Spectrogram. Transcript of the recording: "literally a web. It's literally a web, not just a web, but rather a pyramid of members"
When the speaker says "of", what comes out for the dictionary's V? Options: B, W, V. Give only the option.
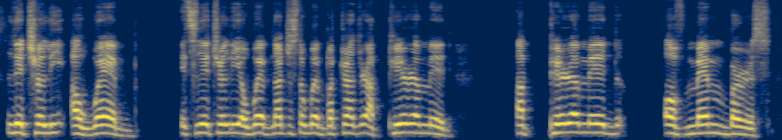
V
